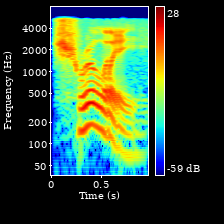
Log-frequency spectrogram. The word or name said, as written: shrilly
